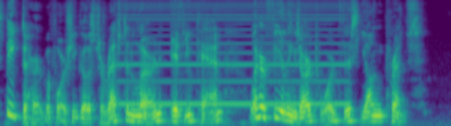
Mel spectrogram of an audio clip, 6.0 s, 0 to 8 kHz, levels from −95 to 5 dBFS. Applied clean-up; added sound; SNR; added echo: none; Organ; 12 dB; none.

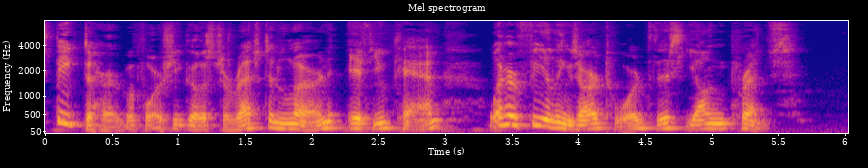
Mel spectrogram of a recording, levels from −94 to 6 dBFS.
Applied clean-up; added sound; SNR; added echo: none; none; none; none.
